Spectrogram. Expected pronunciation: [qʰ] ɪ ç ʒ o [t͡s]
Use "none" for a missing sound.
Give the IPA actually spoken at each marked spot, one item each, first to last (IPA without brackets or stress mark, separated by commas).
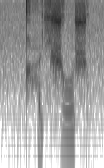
qʰ, ʃ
